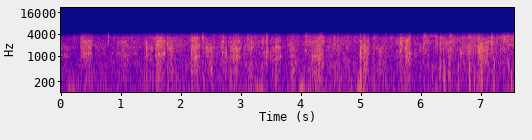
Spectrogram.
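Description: German Shepherd biting at the spray from a garden hose nozzle: quick, irregular snaps and splashes, several a second, mixed with the dog's excited noises.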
